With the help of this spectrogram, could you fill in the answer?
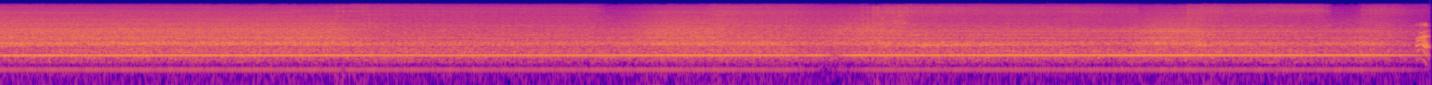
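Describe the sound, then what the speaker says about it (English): A belt sander runs continuously at close range, smoothing wood for a guitar neck, with a steady loud whir and hiss and faint scraping shifts as the wood is pressed to the belt. "I'm going to clean all this up a little bit more on the belt sander"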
